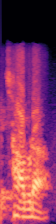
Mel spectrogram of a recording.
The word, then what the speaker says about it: छाबड़ा: इसे यहाँ के लोग छबड़ा बोलते हैं, लेकिन हम जनरली बाहर के लोग हैं ना, वो छाबड़ा बोलते हैं यहाँ पे। क्योंकि अगर इंग्लिश में इसका स्पेलिंग देखे ना, तो स्पेलिंग होता है CHABRA। तो हम बाहर के लोग छाबड़ा पढ़ते हैं, लेकिन यहाँ के लोग छबड़ा पढ़ते हैं।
